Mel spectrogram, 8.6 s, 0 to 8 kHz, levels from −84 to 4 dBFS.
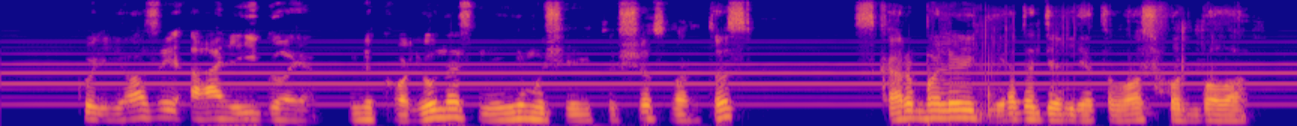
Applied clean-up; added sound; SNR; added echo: none; Wind instrument, woodwind instrument; 17 dB; none.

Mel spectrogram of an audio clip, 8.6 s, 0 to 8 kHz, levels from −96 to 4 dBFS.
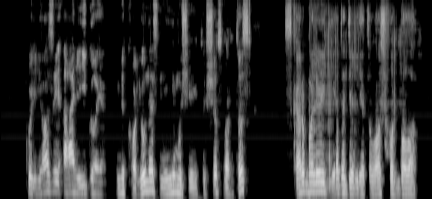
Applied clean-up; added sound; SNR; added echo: classical method Wiener filter.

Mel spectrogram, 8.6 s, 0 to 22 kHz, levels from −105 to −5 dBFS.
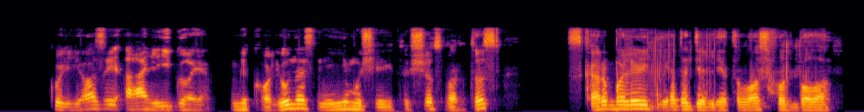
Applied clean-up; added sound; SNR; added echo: none; none; none; none.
